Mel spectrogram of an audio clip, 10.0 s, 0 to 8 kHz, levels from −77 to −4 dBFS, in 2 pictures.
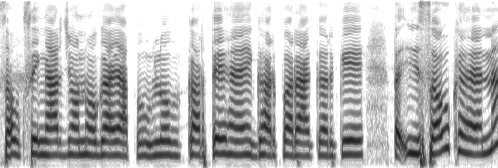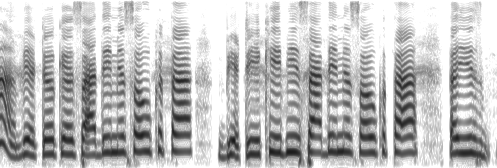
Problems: background sounds at intervals, background conversations at intervals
